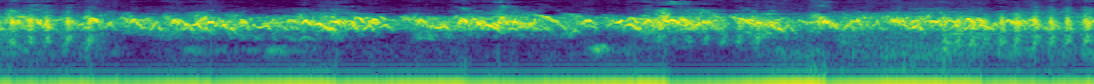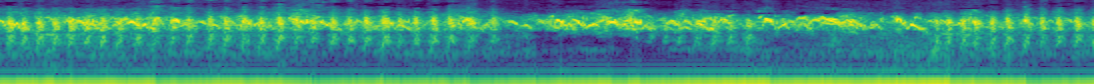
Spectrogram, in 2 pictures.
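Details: Eurasian tree sparrows fighting: a constant chorus of overlapping shrill chirps and twitters, rising and falling in intensity without pause.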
